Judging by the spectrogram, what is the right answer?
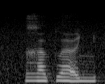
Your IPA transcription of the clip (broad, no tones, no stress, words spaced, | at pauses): ɣɐtʷɜʎ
